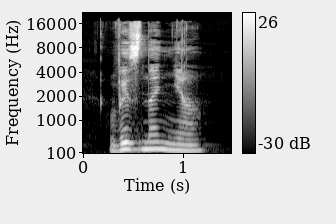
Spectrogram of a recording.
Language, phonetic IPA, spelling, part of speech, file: Ukrainian, [ʋezˈnanʲːɐ], визнання, noun, Uk-визнання.ogg
- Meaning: 1. recognition, credit, acknowledgement 2. confession, admission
